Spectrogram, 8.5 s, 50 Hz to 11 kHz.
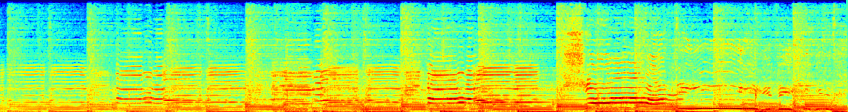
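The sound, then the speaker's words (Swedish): A live recording from a band's very first concert: the band plays loudly with a steady, driving drum beat, thick bass and a sung or guitar melody weaving on top, filling the whole stretch without pause. “Sveriges Radio P4 spelade faktiskt in just den här första konserten”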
